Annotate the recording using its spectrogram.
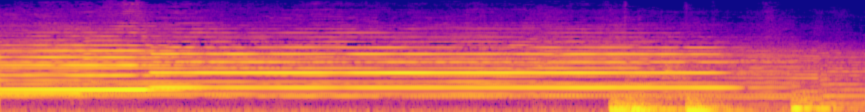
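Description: Contemporary chamber music for clarinet, violin, viola and double bass: clarinet and bowed strings hold long, overlapping sustained notes. About six seconds in, the double bass enters with two heavy low notes as the high lines fade.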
